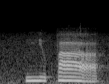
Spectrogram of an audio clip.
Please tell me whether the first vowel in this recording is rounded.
yes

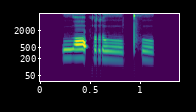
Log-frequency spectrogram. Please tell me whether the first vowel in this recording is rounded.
yes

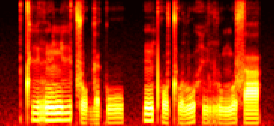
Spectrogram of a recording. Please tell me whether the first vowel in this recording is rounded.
no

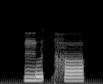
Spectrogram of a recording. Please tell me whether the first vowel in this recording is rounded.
yes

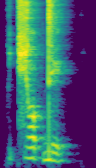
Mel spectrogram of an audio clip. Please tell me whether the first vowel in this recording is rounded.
yes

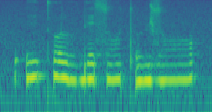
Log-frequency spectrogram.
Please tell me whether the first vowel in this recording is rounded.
no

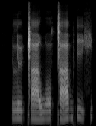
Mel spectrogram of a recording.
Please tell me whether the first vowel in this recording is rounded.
yes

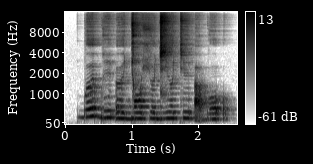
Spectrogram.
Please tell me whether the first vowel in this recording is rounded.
no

